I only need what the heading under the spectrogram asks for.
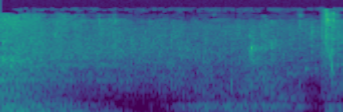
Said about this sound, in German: Das Wasser für die Fischklöße soll übrigens nicht sprudeln kochen. Das tut es jetzt zwar, aber das werden wir gleich entsprechend kleiner stellen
